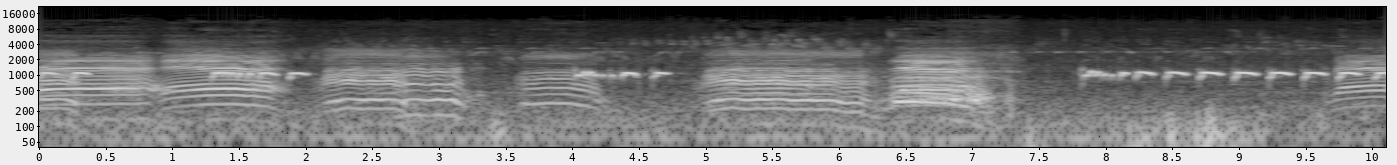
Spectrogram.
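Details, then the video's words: Tame cattle roaming free in open nature: several rich, rounded moos of about a second, closely spaced, followed by a quick train of repeated short chirps. "Sapi Lembu Jinak Bebas Berkeliaran di Alam Terbuka | Suara Alam & Moo Lucu"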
